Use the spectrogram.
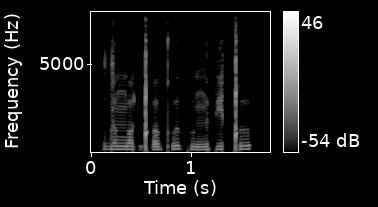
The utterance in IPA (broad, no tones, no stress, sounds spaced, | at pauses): d ɔ ŋ ɔ ǃʼ ɔ kʷʼ ə kʷ ə ŋ ə pʲ ɛ ǃ u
